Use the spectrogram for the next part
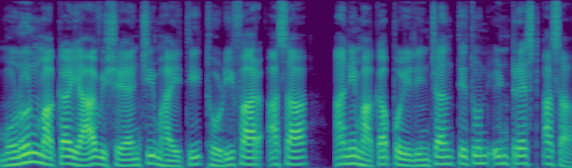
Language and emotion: Goan Konkani, neutral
